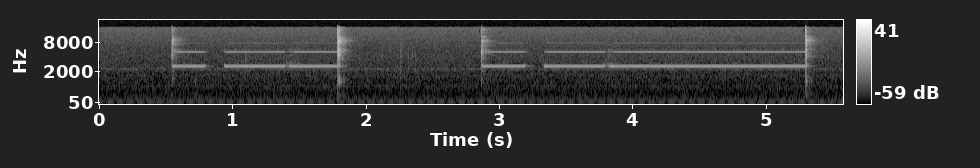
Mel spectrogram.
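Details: Bare 5V relay (Arduino driven) tested with multimeter; when coil is energized, steady high continuity beeps starting and stopping with probe clicks show the normally open contact closed: relay contact closed, continuity confirmed.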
